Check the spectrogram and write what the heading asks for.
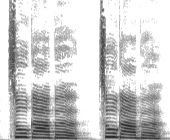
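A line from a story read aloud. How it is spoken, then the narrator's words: Calling out. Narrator (German): ruft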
